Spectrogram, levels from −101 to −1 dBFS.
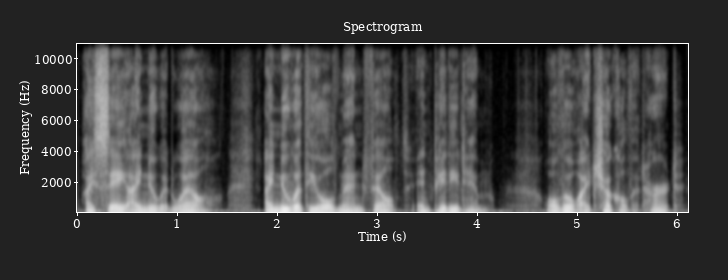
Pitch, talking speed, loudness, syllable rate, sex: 100 Hz, 205 wpm, -20 LUFS, 5.0 syllables/s, male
